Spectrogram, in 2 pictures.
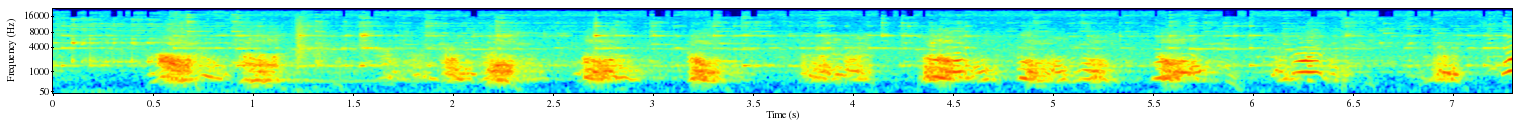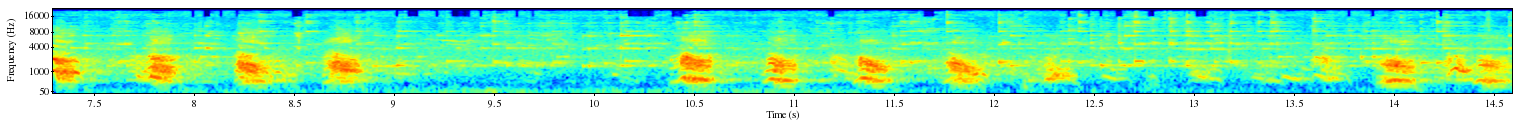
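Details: Hunting dogs on a wild boar chase with hunters in southern France; quick, repeated barks at roughly two a second, a brief lull near the middle, then another fast burst of barking.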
